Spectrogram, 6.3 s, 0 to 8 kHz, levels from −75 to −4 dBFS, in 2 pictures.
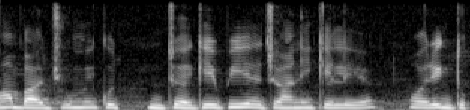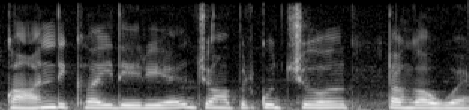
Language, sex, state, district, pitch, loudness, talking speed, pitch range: Hindi, female, Bihar, Saran, 215 Hz, -15 LUFS, 220 wpm, 200-225 Hz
